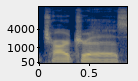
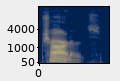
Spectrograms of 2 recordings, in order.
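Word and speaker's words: Chartres: think I'm crazy because it's spelled CH a our PR es and people say Charteris and all this stuff but if you're from the city if you're from New Orleans we call it charters but it went almost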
